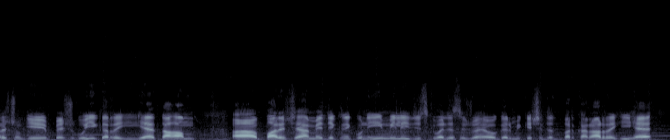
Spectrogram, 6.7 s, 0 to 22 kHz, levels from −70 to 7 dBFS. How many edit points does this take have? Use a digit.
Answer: 0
